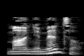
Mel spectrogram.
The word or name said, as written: monumental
